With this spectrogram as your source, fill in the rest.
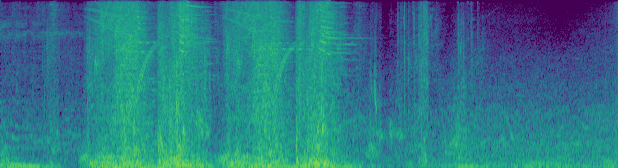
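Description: Wind rushes loudly past while gliding through the air.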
